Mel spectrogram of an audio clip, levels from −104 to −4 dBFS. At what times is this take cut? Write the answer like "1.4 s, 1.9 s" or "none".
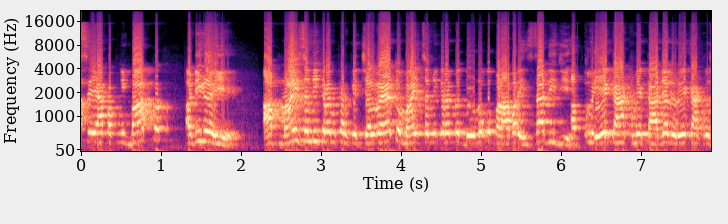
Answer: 6.4 s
